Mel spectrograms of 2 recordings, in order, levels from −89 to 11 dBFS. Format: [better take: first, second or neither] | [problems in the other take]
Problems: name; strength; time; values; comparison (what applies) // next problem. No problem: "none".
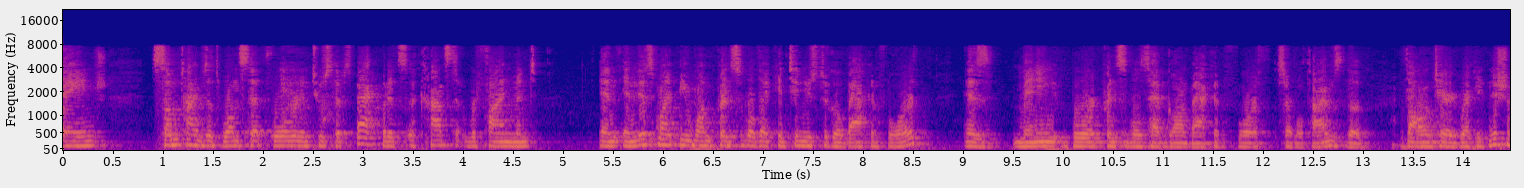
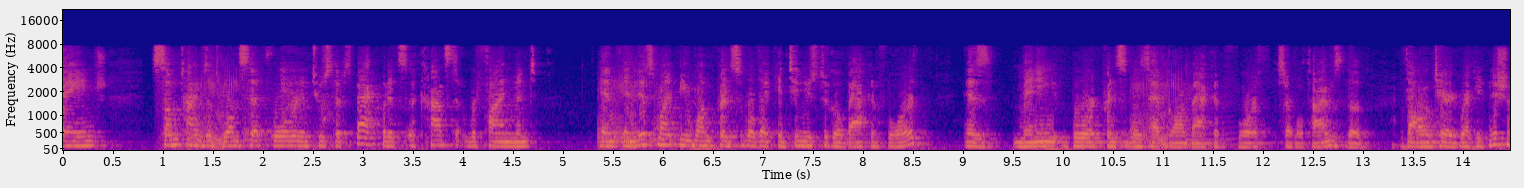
first | background sound (Fart); 12 dB below the speech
